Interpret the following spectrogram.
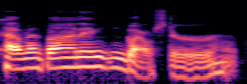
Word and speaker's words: Gloucester: Like if you don't get pneumonia, you're not having fun in Gloucester. How you say it? How you say it? Exactly like that.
